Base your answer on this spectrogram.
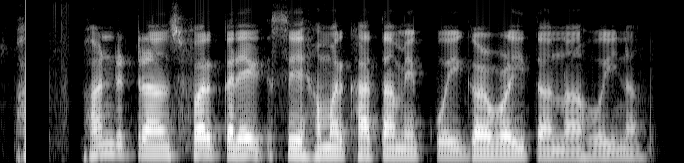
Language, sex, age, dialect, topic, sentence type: Magahi, male, 60-100, Western, banking, question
